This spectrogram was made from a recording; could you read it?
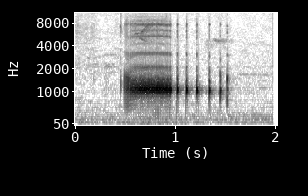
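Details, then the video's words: A zebra dove sings in the kerot ngutut kowar style, the sound used as a training and lure recording: half-second purring coo, then six quick, evenly spaced short notes trailing off. "SUARA PERKUTUT KEROT NGUTUT KOWAR"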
